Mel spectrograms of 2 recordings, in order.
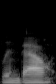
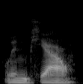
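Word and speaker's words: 林彪: I think it's Lin Bao is how you say that. Now it's written Lin Piao, but here.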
